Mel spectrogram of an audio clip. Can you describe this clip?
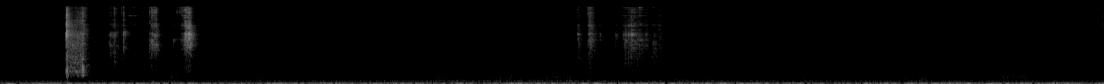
Stereo binaural recording: pick up keys off the table, jingle them in the hand, then put in pocket.
keys, up, pick, foley, pocket, jingle, key, keyring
